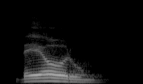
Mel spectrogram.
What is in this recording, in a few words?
"deorum", latin; santillana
